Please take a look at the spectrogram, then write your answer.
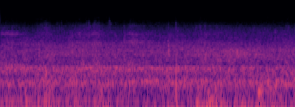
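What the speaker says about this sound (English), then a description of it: "Well, that's a little bee, isn't it?" A honeybee buzzes close by while a beekeeper works a transferred swarm, a continuous droning hum with slight wavering, fairly quiet and alone with no talking.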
